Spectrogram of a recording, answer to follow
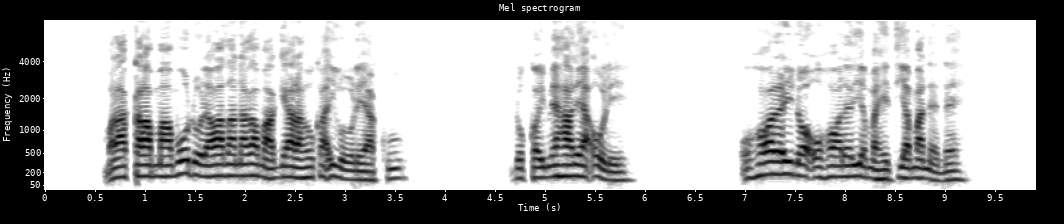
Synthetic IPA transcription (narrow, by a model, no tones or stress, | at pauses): maɾakaɾamamoːndooɾeawaðanaɣamaɡeaɾahokaiɣooɾeaku | dokɔimɛɦaɾeaʔoɾe | o̰ɦɔɾɛɾinɔoɦɔːɾɛɾiɛmaɦetiamanɛnɛ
